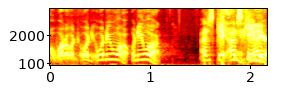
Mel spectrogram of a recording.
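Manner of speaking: rattled off fast, pitched way up. Imagining two short men going at it: Martin Scorsese impression. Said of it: "Scorsese's like".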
